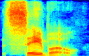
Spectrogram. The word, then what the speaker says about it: Szabo: opinion, would be Nick Szabo, which, for those of you unfamiliar, if you want to Google this stuff or whatever, it's spelled SZABO, which is why Agent Ether was having trouble pronouncing it earlier.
